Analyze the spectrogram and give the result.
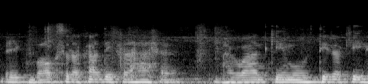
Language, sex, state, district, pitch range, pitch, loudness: Hindi, male, Bihar, Patna, 105-115 Hz, 110 Hz, -16 LUFS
